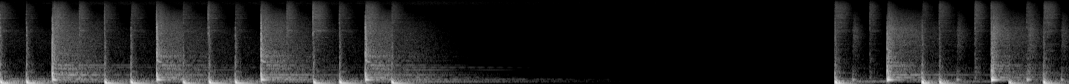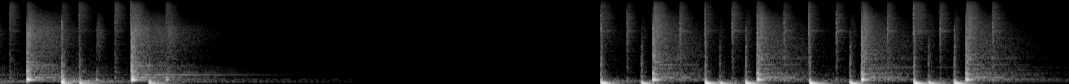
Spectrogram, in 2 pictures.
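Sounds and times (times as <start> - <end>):
drums: 0.0 - 4.7, 8.4 - 12.9, 16.7 - 21.2.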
